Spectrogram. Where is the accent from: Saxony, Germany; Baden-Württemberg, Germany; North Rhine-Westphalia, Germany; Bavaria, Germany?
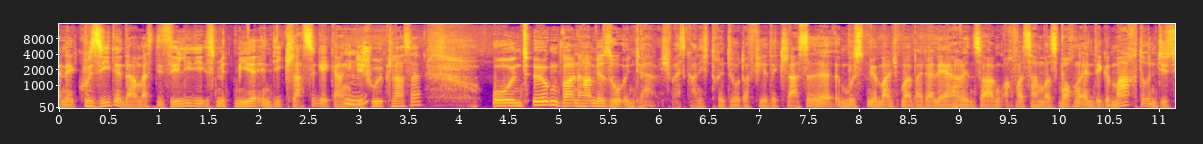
Saxony, Germany; Dresden; Als Dresdner sowieso.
